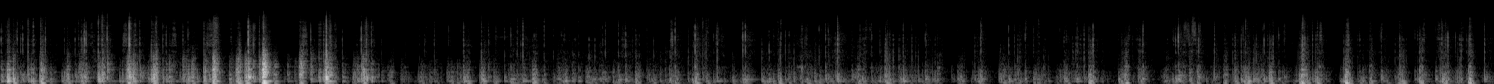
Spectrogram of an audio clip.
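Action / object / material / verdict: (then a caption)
tap / inflated latex rubber balloon / latex rubber / none. A large pink inflated latex balloon, hollow and air-filled, is tapped with long decorated fingernails. Many quick, dull, low thumps come in uneven bursts, louder and denser for the first few seconds, then softer and steadier. Each tap dies away almost at once.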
